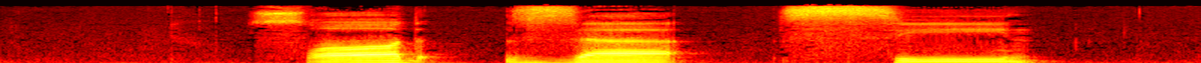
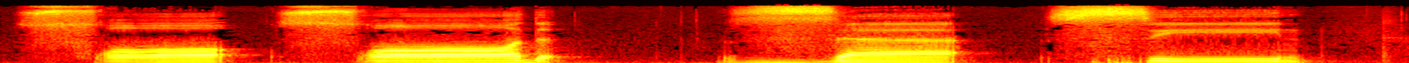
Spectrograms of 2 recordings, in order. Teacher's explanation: ان تینوں حروف میں سیٹی کی آواز پیدا ہوتی ہے۔ اب فرق یہ ہے کہ صاد کی جو سیٹی ہے یہ موٹی ہوگی، زا اور سین ان کی سیٹیاں جو ہیں وہ سیٹی کی جو آواز ہے وہ باریک ہوگی۔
